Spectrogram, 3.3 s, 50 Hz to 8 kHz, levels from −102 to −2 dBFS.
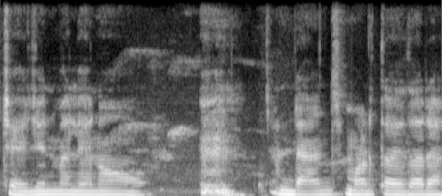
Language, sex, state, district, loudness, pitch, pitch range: Kannada, male, Karnataka, Bellary, -13 LUFS, 145 Hz, 140-150 Hz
